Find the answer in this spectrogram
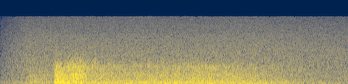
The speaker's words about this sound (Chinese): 外面风雨交加，雷声隆隆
